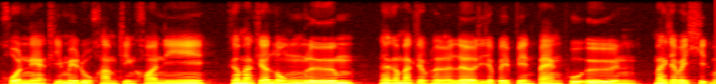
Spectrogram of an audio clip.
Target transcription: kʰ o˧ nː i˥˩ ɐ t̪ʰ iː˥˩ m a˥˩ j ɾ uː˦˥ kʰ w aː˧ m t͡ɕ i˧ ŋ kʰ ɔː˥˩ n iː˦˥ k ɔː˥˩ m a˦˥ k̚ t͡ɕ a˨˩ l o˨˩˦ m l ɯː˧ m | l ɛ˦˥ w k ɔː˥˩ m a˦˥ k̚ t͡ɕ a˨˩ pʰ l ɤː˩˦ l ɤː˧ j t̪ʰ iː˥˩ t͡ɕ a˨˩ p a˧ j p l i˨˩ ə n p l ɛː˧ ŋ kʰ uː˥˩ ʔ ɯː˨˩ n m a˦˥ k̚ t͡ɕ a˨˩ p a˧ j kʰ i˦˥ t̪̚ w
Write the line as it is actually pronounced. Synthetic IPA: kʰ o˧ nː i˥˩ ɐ t̪ʰ iː˥˩ m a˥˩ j ɾ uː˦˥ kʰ w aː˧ m t͡ɕ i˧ ŋ kʰ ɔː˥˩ n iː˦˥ k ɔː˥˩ m a˦˥ k̚ t͡ɕ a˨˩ l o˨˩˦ ŋ l ɯː˧ m | l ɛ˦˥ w k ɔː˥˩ m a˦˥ k̚ t͡ɕ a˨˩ pʰ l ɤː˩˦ l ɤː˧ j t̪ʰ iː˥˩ t͡ɕ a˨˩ p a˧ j p l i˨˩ ə n p l ɛː˧ ŋ pʰ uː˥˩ ʔ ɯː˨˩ n m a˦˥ k̚ t͡ɕ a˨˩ p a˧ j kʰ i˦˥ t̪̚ w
